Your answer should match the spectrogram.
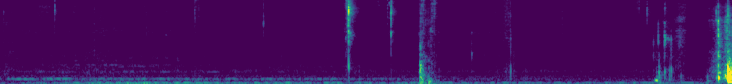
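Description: Scissors snip crochet yarn in a few sharp, brief cuts, close and fairly quiet, over a low steady background hum with no talking.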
